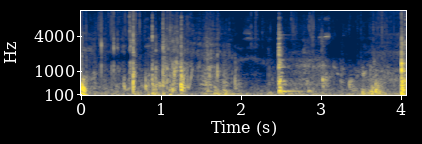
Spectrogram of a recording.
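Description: A few short light splashes and knocks as a small gurnard is let go over the side of the boat and drops back into the sea, with water lapping at the hull.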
